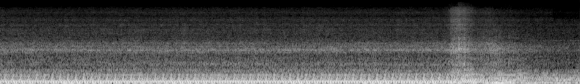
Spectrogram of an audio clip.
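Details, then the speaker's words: 1971 Oldsmobile Cutlass Supreme V8 with a newly installed Edelbrock 1791 electric fuel pump, after first start: a deep, steady idle burble with even firing and no misses or knocks. Normal idle. "Okay, so it's been running about 10 minutes now. Just wanted to make sure that everything was okay."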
